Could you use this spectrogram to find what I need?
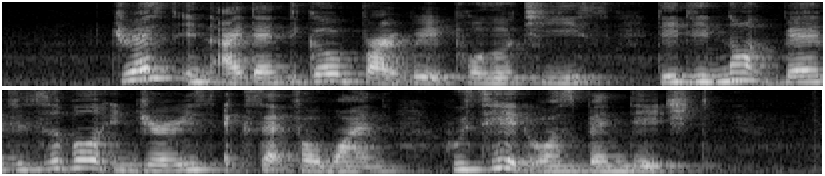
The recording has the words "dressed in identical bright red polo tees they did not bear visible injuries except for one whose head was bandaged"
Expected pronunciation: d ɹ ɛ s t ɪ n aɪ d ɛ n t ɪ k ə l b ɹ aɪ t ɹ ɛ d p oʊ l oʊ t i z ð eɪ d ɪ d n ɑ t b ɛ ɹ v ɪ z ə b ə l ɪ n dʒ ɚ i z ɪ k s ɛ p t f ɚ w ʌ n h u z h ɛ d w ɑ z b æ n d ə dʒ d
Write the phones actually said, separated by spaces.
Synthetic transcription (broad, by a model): d ɹ ɛ s t ɪ n aɪ d ɛ n t ɪ k ə l b ɹ aɪ t w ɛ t p oʊ l oʊ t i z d eɪ d ɪ d n ɑ t b ɛ v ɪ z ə b ə l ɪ n dʒ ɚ i s ɪ k s ɛ p t f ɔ w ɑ n h u s h ɛ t w ɑ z b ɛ n d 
